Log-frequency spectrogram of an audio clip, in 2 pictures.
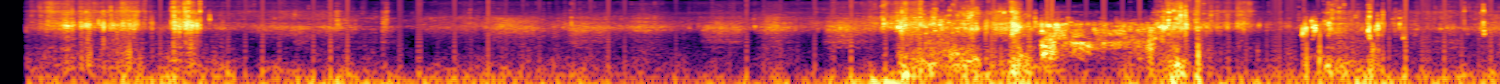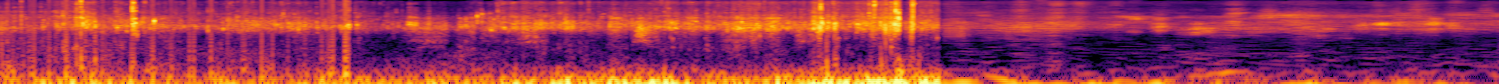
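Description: Surf water rushing and splashing over an action camera mounted on a surfboard, with heavy buffeting on the microphone and many sharp splashes. The loudest churning comes around the middle as the board tumbles through a breaking wave. Music plays underneath, and the sound thins out about three seconds before the end.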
